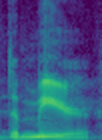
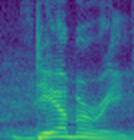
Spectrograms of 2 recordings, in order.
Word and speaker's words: Demery: lost on the island, it says Demir. I'm not certain. Does anybody know the correct pronunciation? It's Demery. It's Demery.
